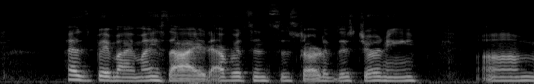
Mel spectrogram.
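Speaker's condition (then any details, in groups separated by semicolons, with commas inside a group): ALS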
